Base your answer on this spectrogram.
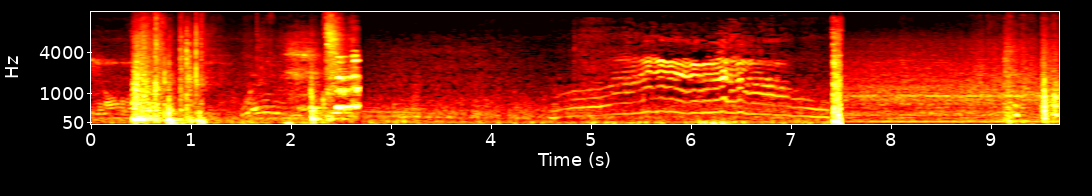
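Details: Kitten meowing: after sharp clatters and talking, one long wavering meow rises and falls in pitch for about two seconds, followed by a loud click and quieter room noise.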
